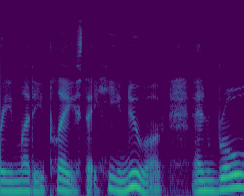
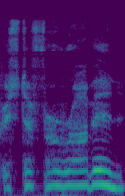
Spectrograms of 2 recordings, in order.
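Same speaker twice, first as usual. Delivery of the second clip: high, loud stage whisper; 7 semitones higher than usual. Narrator reading a character calling down from near the honey, loud whisper. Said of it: "he said in a loud whisper".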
